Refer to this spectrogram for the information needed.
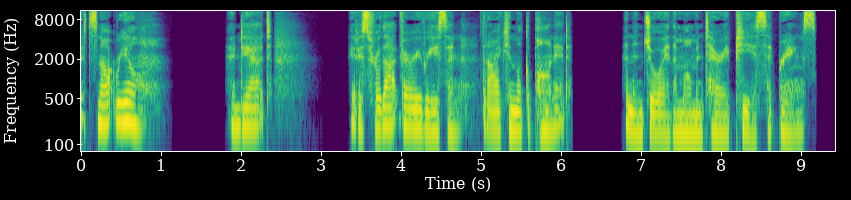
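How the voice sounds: A woman puts on a character voice, low-pitched with a slightly husky edge and a slightly mellow tone. She moves at a fairly slow pace, leaving long, frequent pauses. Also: fairly even intonation.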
